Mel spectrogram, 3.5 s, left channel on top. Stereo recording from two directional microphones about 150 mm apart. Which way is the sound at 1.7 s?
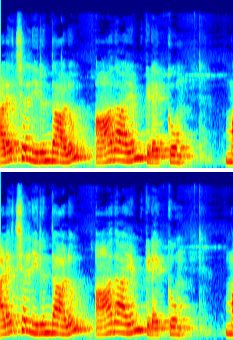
15° right (ahead or behind).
